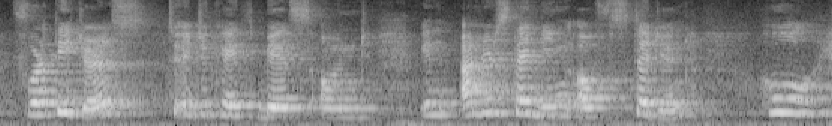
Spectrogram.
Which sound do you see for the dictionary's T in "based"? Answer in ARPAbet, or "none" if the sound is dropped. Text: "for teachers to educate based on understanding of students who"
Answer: none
